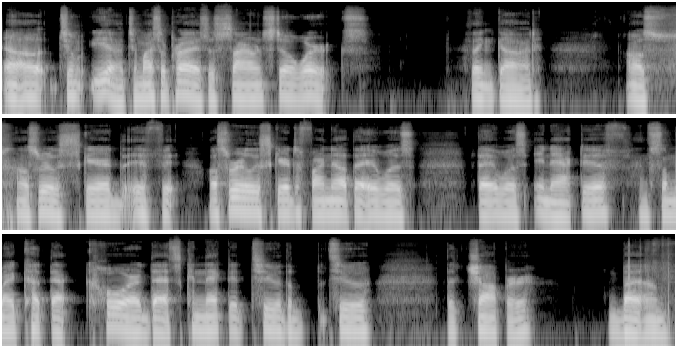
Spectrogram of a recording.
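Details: Self-reported stuttering in a male speaker who says he stutters, talks too fast and can't speak properly; stuttering.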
